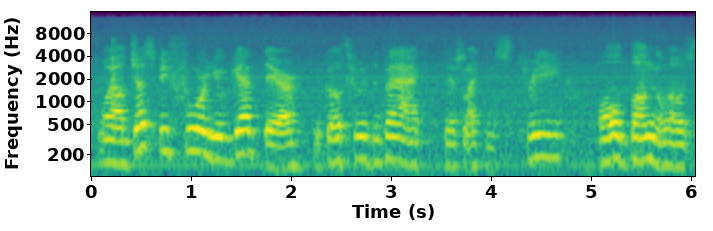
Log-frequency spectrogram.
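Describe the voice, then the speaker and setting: A woman with a New Jersey accent speaks at a fairly slow pace in a fairly low pitch, with ordinary pitch variation. Her loudness swings widely, and there is noticeable background noise. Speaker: oral history interviewee. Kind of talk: oral history interview. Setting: home.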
